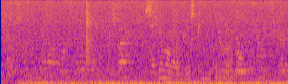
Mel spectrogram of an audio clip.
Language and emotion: Russian, neutral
